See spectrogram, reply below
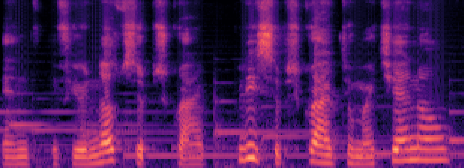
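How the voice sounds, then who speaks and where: A woman's voice: fairly low pitch, lively intonation, moderate pace, warm tone, soft background music. An older Dutch woman, a native Dutch speaker with a Dutch accent, hosting a knitting vlog in a chatty, gushing way with many fillers and restarts. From Netherlands. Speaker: knitting podcast host. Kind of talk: casual chat.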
